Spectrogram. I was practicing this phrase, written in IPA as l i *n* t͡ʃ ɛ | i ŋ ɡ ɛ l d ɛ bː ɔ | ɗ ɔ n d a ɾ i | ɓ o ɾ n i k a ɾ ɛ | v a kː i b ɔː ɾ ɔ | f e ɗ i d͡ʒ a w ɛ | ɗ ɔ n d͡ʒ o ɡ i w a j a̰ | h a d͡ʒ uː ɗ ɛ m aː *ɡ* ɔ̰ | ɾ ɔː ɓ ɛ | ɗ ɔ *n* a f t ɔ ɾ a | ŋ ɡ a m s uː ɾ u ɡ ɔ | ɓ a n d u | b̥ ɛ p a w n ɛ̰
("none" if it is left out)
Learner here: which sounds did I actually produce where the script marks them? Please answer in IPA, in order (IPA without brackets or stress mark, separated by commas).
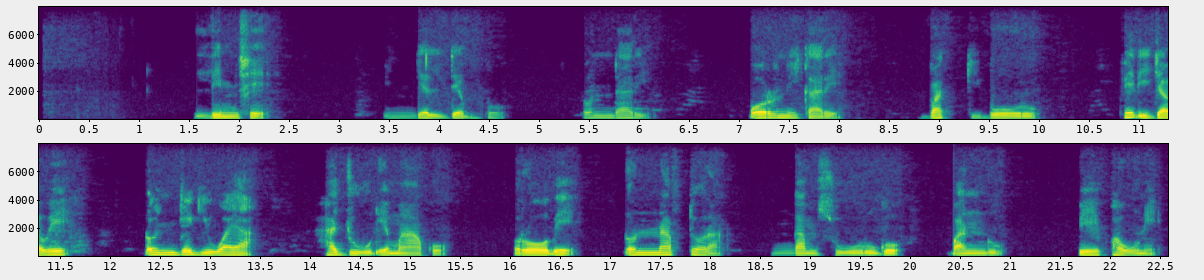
m, k, nː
